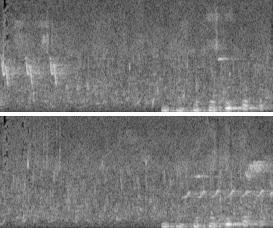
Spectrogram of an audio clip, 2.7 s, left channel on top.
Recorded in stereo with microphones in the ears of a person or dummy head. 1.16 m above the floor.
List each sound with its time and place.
1.6 s laughter: 40° left (ahead or behind), 1.8 m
